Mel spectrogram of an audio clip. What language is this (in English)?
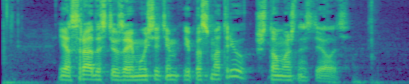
Russian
